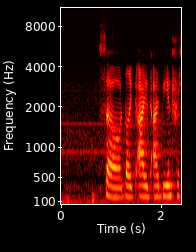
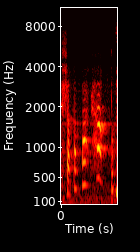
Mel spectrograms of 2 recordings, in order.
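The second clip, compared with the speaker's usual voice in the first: mock shout; 12 semitones higher than usual. Game master imagining yelling at noisy players, mock shout. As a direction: pretend to yell at a rowdy group. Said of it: "I wasn't gonna shout at them".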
